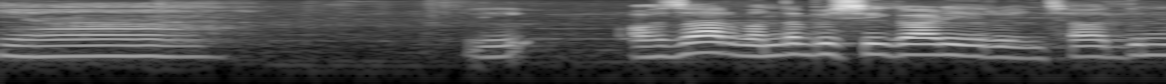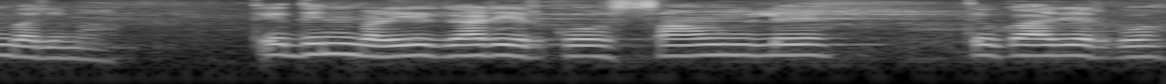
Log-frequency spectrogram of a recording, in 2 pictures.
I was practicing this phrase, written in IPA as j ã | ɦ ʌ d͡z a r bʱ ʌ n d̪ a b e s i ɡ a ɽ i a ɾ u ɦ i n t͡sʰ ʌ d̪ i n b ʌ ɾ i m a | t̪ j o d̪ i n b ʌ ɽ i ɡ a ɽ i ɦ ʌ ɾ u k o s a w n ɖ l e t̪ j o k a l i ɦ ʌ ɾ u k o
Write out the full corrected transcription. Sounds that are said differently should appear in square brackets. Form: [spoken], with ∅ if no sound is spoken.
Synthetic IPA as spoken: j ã | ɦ ʌ d͡z a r bʱ ʌ n d̪ a b e s i ɡ a ɽ i [ʌ] ɾ u ɦ i n t͡sʰ ʌ d̪ i n b ʌ ɾ i m a | t̪ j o d̪ i n b ʌ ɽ i ɡ a ɽ i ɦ ʌ ɾ u k o s a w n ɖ l e t̪ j o [ɡ] a [ɽ] i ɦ ʌ ɾ u k o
